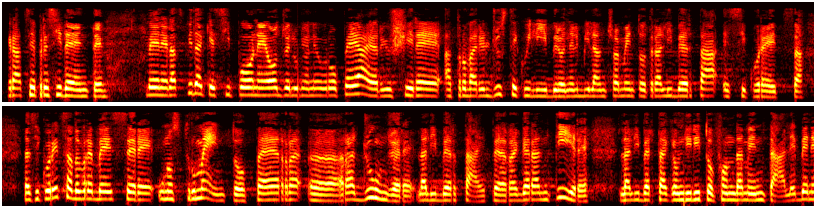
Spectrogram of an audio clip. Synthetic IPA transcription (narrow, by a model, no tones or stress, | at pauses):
ɡɾat̪sːjepɾesid̪ɛnt̪e | bɛːnelasfiːd̪akesːipoːneɔd͡ʒːialːunjoːneːwɾopɛːaɛrːiuʃːiːɾeat̪ːɾovaːɾeild͡ʒust̪oekwiliːbɾjonelbilant͡ʃament̪ot̪ɾalibert̪aesːikuɾet̪sːalasikuɾet̪sːad̪ovɾɛbːeɛsːeɾeʔunost̪ɾument̪operːad͡ʒːund͡ʒeɾelalibert̪aepːerɡaɾant̪iːɾelalibert̪ak̟eɛund̪iɾit̪ːofond̪ament̪aːlebːɛːne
